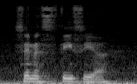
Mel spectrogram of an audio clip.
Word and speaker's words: synesthesia: Synesthesia? I can't pronounce this. Can you pronounce this? her and her brother both have this disease. – Synesthesia.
